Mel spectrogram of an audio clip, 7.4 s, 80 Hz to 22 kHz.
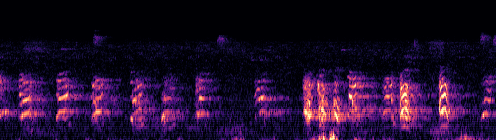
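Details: Petit Basset Griffon Vendéen hounds chasing a rabbit, recorded 5 October 2014; repeated harmonic baying notes in bursts, several voices overlapping in the second half with low thumps.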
